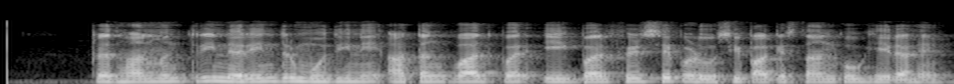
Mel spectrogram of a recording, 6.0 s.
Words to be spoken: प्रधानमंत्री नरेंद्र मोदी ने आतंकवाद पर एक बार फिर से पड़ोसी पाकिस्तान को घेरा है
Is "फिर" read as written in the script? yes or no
yes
